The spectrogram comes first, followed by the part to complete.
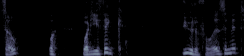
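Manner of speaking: keen, proud show-off tone. Game master voices Tapala asking the group: eager. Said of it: "waiting eagerly".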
